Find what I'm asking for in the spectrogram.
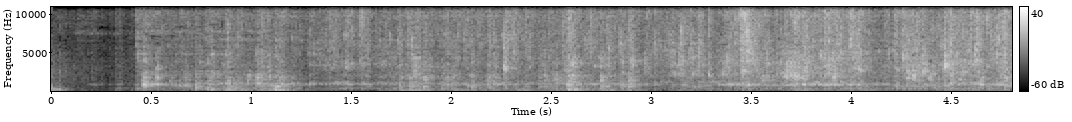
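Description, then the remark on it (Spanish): A toilet flushes: a sudden rush of water starts after a brief pause and keeps swirling and gurgling steadily to the end, with no voices. “En México, tanto se tiene regadera para la ducha, como se cuenta con muebles para limpiar los intestinos.”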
